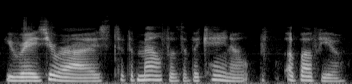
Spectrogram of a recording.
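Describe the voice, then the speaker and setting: A woman reading a scripted guided meditation in a measured, instructing manner with pauses between phrases. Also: on the low side. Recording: dull, roomy echoing lo-fi recording.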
